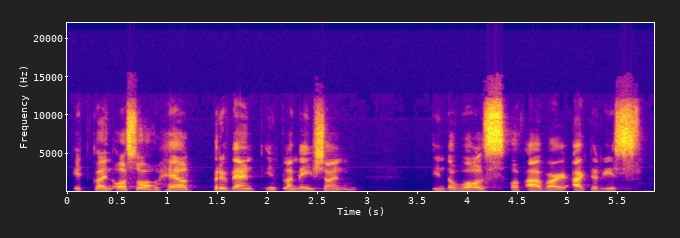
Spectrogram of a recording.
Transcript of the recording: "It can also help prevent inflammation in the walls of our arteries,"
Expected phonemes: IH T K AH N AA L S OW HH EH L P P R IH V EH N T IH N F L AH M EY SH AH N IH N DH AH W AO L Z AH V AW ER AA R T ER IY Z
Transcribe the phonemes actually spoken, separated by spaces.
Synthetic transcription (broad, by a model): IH T K AH N AA L S OW HH EH L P P R IH V EH N T IH N F L AH M EY SH AH N IH N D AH W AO L S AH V AW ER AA R T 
